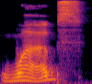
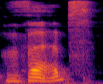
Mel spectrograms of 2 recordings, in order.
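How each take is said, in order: First: It begins with a W sound. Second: It begins with a V sound. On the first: The speaker calls it wrong. "If you find yourself saying wowl or verbs instead of verbs" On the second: The speaker calls it right. "instead of verbs"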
